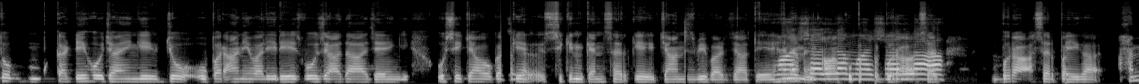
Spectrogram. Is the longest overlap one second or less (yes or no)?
no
